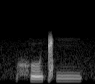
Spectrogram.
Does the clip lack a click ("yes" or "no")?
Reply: no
